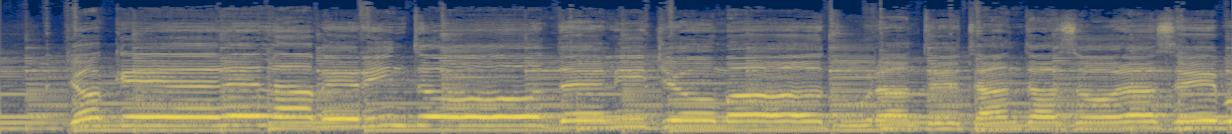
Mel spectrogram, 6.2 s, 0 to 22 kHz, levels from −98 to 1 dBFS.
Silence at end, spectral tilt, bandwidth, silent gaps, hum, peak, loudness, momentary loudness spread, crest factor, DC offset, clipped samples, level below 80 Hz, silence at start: 0 s; -5.5 dB/octave; 17.5 kHz; none; none; -2 dBFS; -12 LUFS; 5 LU; 10 dB; under 0.1%; under 0.1%; -50 dBFS; 0 s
